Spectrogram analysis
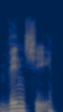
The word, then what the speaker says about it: Vinci: So in the number the random number generator, it was just one off from a 1-star review, and their review was, it's pronounced Vinci, and I wasn't really sure what they were talking about.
